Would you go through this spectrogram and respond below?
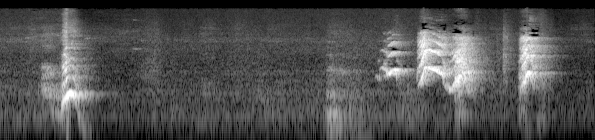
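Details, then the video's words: Siberian Husky puppy Lady, seeking friendship and play with a border collie, lets out one sharp yelp, then after a pause a run of warbling, whiny woo-like calls ending in a short yip. "Brave little talking Siberian husky puppy attempts to make"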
